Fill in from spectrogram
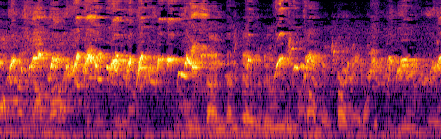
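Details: Red-whiskered bulbul singing bright, chirpy warbled notes in quick, uneven bursts that run through the whole stretch, with a man's voice talking underneath in the middle.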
